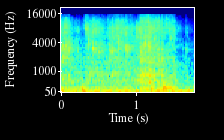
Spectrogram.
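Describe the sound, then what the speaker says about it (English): Steady rush of tap water running over vegetables being washed in a kitchen sink before cooking spaghetti Bolognese, an unbroken close splashing stream. "We need to wash carefully all of these vegetables"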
